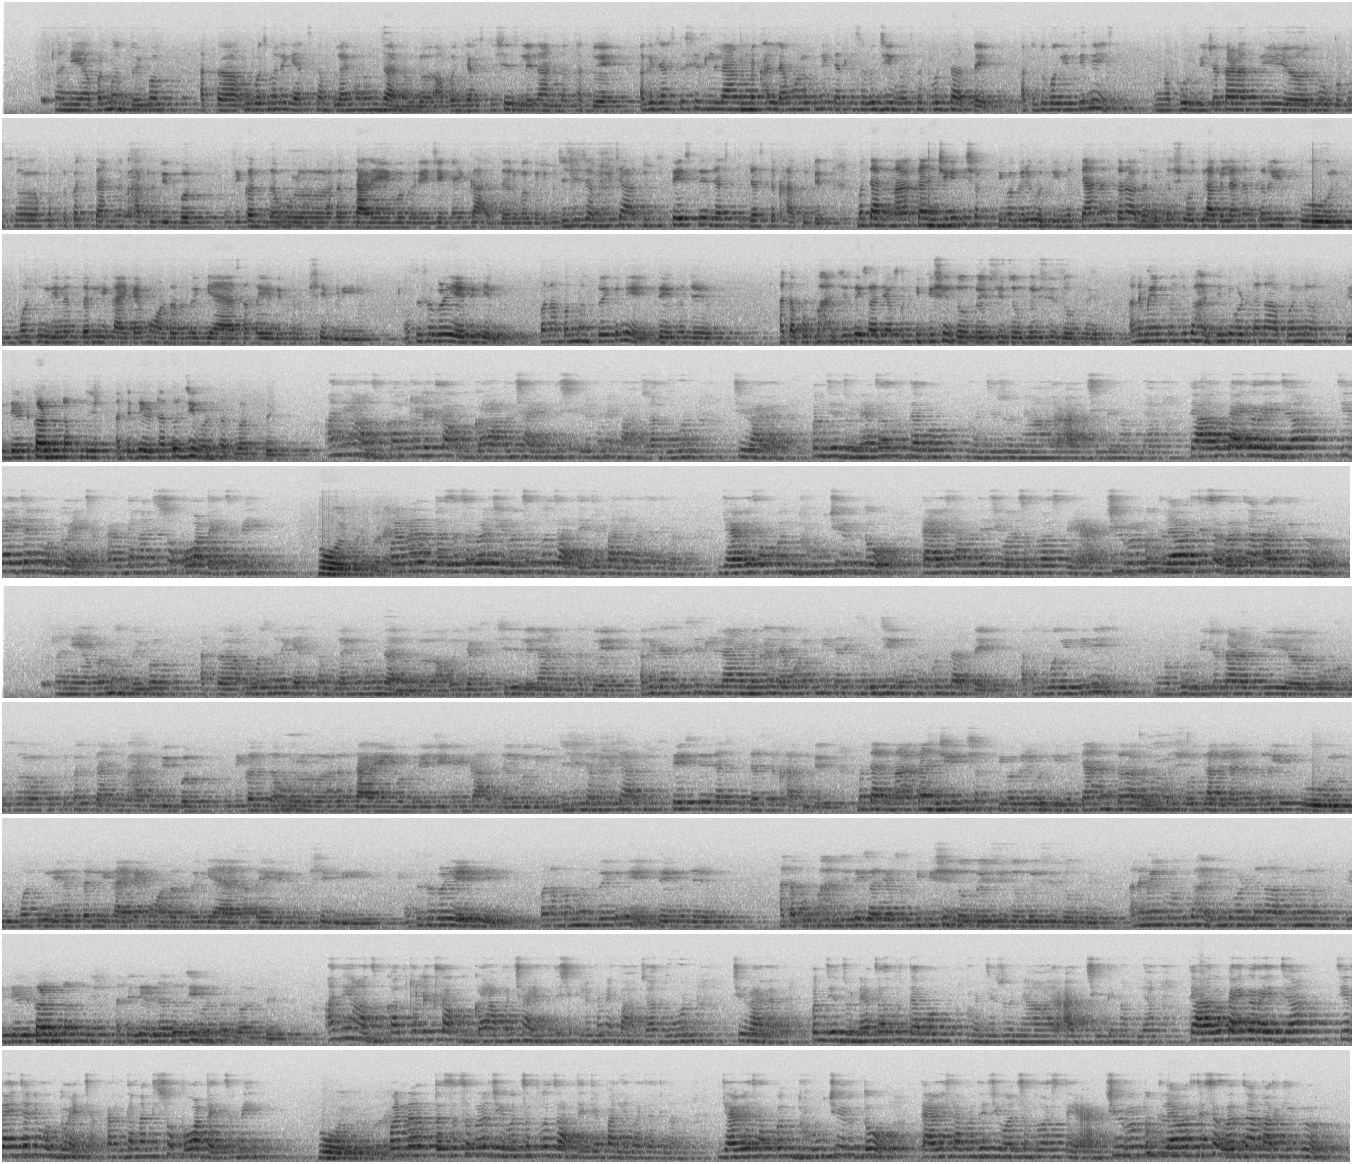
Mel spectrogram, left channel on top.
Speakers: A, on the left; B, on the right.
A: आणि आपण म्हणतोय बघ आता उगच मला गॅस संपलाय म्हणून जाणवलं आपण जास्त शिजलेलं अन्न खातोय अग जास्त शिजलेलं अन्न खाल्ल्यामु नाही त्यातलं सगळं जीवन सत्वत जातय आता तू बघितली नाहीस पूर्वीच्या काळातली लोक कसं फक्त कच्च अन्न खातो त बस म्हणजे कंद
B: होय
A: मुळ ाळे वगैरे जे काही गाजर वगैरे म्हणजे जे जमिनीची आत होती तेच ते जास्तीत जास्त खात होते मग त्यांना त्यांची किती शक्ती वगैरे होती त्यानंतर अग्नीचा
B: होय
A: शोध लागल्यानंतर फूल मग चुली नंतर हे काय काय मॉडर्न गॅस आता इले शेगडी असे सगळ येत गेले पण आपण म्हणतोय की नाही ते म्हणजे आता बघ भाजीच एखादी आपण किती शिजवतोय शिजवतोय शिजवतो आणि मेन
B: हम्म
A: म्हणजे भाजीव आपण देट काढून टाकतोय, आणि ते देटातच जीवन सत्व असतं
B: आणि आजकाल तुला सांगू काय आपण शाळेमध्ये शिकलो की नाही भाज्या धुून चिराव्यात पण ज्या जुन्याच होत्या बघ म्हणजे जुन्या आजी ते ना आपल्या त्या अगं काय करायच्या चिरायच्या आणि मग धुवायच्या कारण त्यांना ते सोपं वाटायचं नाही.
A: होय बरोबर आहे.
B: पण तसं सगळं जीवनसत्व जाते त्या पालेभाज्यातलं ज्या वेळेस आपण धुून चिरतो त्यावेेळेस त्यामध्ये जीवनसत्व असते आणि चिरून धुतल्यावर ते सगळंच जाणार की ग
